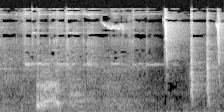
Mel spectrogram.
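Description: A person laughs briefly, and about a second in a marmoset gives a short, high-pitched chirp. Near the end comes one sharp click, the loudest sound.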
